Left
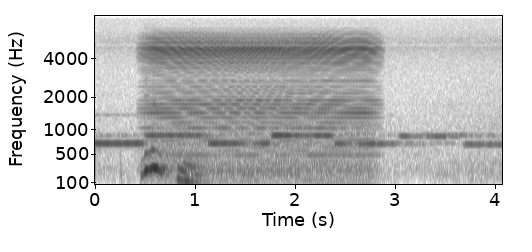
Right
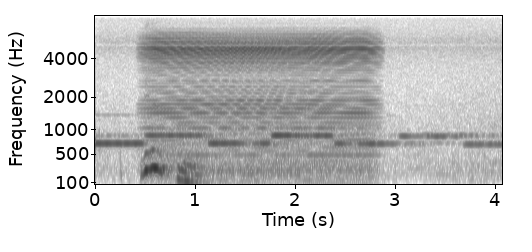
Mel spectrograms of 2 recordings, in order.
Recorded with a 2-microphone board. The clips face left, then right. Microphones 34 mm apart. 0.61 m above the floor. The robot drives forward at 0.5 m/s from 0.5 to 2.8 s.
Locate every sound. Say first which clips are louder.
0.5 s breathing: left 1 dB; 20° left (ahead or behind), 0.6 m; by 1.1 s 10° left (ahead or behind), 0.9 m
